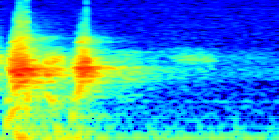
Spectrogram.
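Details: Adult man with severe Tourette syndrome at a press conference gives a sudden, sharp, bark-like vocal burst that breaks in abruptly: involuntary vocal tic.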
